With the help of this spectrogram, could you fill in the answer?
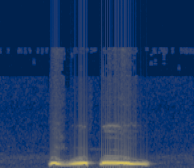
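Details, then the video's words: Spotted dove, praised for its fine voice, in a recording used to prompt a decoy bird to call. One loud coo is heard: a short wavering note followed by a longer, steady, slightly falling one. "chim cu gáy kích bổi nhanh nổi mỗi ngày, giọng hay"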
